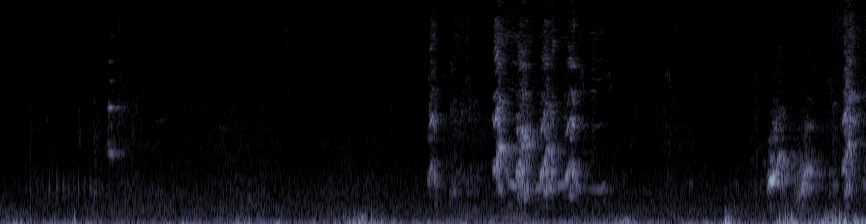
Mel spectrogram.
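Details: Dogs on a farm in the countryside after a night of snow, kept in a dog shelter with a fallen plastic cover; short harsh barks and yelps in loose bursts around five seconds, over low wind rumble.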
